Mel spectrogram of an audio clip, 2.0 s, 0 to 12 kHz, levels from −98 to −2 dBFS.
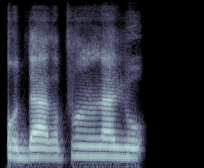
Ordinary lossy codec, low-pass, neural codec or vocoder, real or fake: Opus, 24 kbps; 10.8 kHz; codec, 24 kHz, 0.9 kbps, WavTokenizer, large speech release; fake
